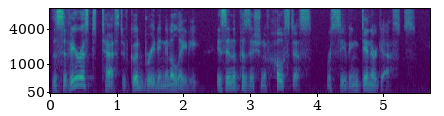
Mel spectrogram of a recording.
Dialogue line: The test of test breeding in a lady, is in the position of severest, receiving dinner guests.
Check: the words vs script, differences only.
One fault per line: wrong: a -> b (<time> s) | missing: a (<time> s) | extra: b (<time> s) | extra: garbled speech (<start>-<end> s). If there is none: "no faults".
extra: severest (0.1 s)
wrong: test -> good (1.2 s)
wrong: severest -> hostess (3.3 s)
